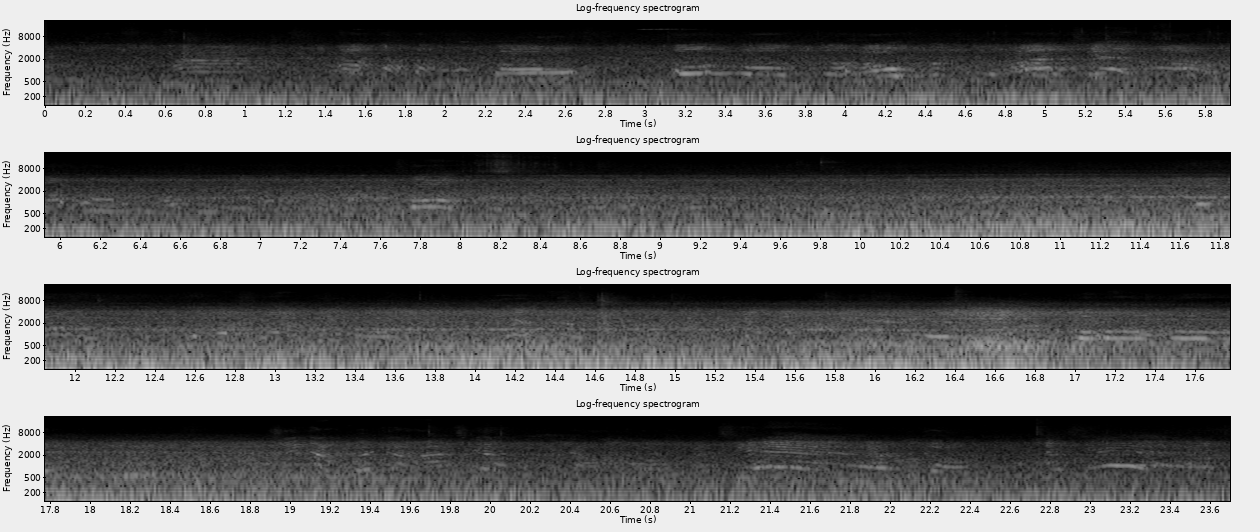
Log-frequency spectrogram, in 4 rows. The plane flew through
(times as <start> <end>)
5.9 20.4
